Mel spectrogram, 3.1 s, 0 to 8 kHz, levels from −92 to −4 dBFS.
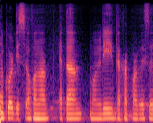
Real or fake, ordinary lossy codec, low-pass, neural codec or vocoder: fake; none; 7.2 kHz; codec, 16 kHz, 0.5 kbps, X-Codec, HuBERT features, trained on general audio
